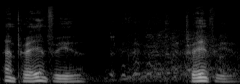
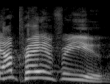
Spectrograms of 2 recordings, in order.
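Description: First: Much softer, mumbled with a laugh; mock the shy congregation, barely audible; sheepish mumble set against a baseball crowd's screaming; timid church murmur. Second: Said out, firm and audible; confident church encouragement; out loud to neighbor. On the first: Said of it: "In here, you just say". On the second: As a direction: say it boldly to the person next to you. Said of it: "Come on, look to your neighbor and say". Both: Shown as a demonstration.

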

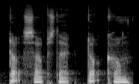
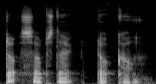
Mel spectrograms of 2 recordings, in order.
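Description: The two takes are said the same way.

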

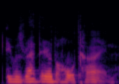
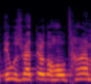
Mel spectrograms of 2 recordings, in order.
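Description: First: Low, soft, grave delivery; hushed, lowered voice of God; quiet solemn verdict. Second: High, loud retold insistence; raised, high-pitched bickering voice; mock insistent. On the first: Retold or imitated. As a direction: state it quietly, as a final judgment. Voices God's verdict on judgment day. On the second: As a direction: imitate an exasperated wife insisting. Retells wife insisting in the argument.

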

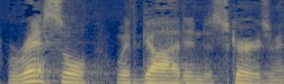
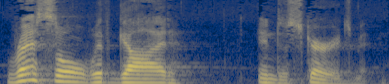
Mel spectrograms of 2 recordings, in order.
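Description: First: Said in the usual way. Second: Slow, with weight on "wrestle", falling at the end; slow emphatic heading. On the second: Shown as a demonstration. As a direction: lean into "wrestle" and let the phrase drop. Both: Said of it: "Point number two".

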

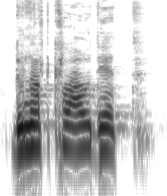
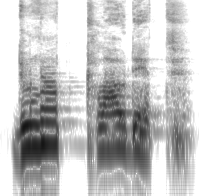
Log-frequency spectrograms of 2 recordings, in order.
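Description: First: Said in the usual way. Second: "Do not cloud it" slowed, each word weighted; slow emphatic repeat. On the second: Shown as a demonstration. Preacher repeating his warning, slow and emphatic. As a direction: lean on "Do" and drag it out.

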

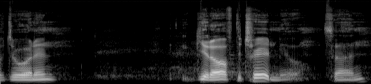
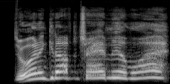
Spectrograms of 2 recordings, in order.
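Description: First: Low, firm sergeant's order to his son; a hint of a drill sergeant calling his boy. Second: A much higher shouted order, aggressive and stern; more stern. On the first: A father low and firm, ordering his son off the treadmill. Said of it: "my voice was a little". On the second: Retold or imitated. A father shouting at his son to get off, stern. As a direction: yell it like you've lost patience. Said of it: "a little more aggressive and ... more stern".

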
